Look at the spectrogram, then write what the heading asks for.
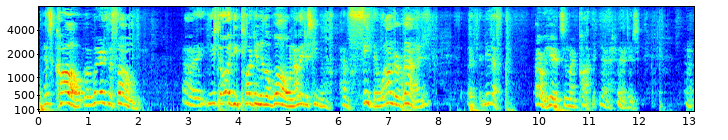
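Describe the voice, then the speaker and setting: A woman playing a flustered, forgetful, pompous old gentleman in a comic readers' theater sketch, stammering and muttering. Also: a little high. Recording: roomy, distant online video call.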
